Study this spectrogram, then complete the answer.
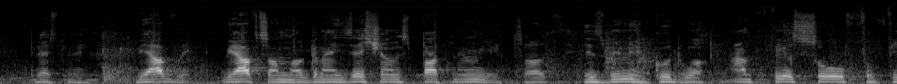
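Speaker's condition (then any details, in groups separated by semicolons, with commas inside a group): Cerebral palsy; affects movement and muscle tone; articulate, sings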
